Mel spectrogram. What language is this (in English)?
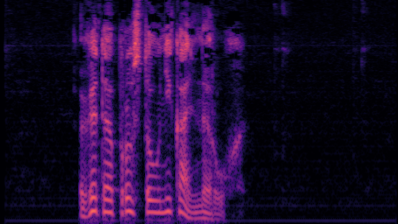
Belarusian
